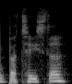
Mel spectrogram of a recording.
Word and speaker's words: Batista: And I was thinking, like Dave, how do you pronounce his surname? Batista? – Yes.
